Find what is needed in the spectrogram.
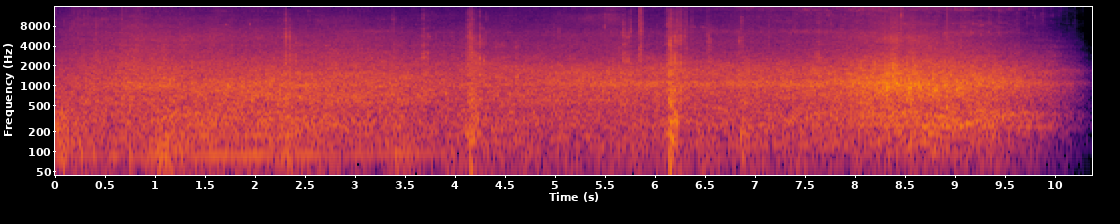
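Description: Outdoor city traffic noise, a steady wash of passing road vehicles, with two short sharp clicks about four and six seconds in. The sound fades away at the end.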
